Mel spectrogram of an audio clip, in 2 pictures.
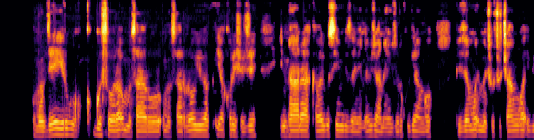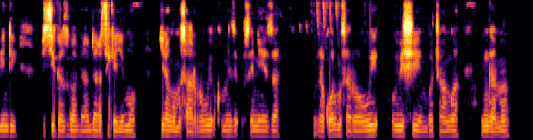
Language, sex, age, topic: Kinyarwanda, male, 18-24, agriculture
